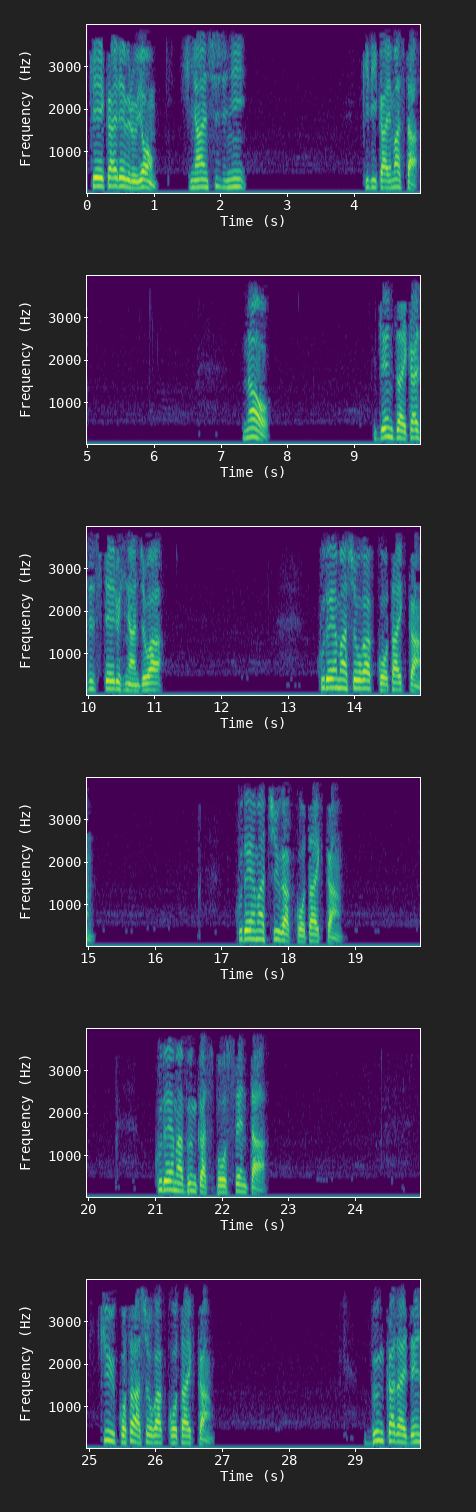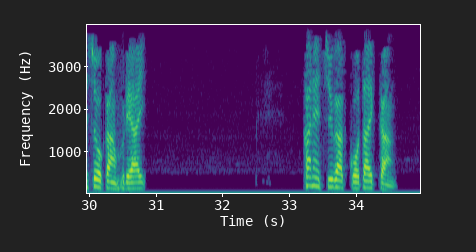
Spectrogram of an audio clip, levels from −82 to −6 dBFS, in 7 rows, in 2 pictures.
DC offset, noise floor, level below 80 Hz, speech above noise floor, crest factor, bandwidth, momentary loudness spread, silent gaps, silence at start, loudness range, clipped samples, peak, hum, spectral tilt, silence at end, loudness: 0.8%; -69 dBFS; -60 dBFS; 50 dB; 20 dB; 4 kHz; 10 LU; none; 0.05 s; 5 LU; under 0.1%; -2 dBFS; none; -10.5 dB/octave; 0.4 s; -19 LUFS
